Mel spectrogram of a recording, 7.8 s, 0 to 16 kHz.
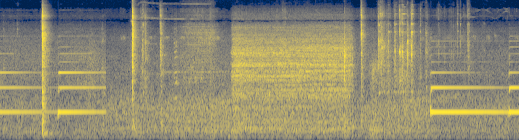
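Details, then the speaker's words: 2002 Ford E-250 van, engine just reassembled, ignition on before starting: steady high chime in long on-off stretches between clunks; warning chime from a dash switch held pressed by a nearby part. "I don't know why it's beeping now. [Music] Oh, that's why the little this switch was touching here."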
